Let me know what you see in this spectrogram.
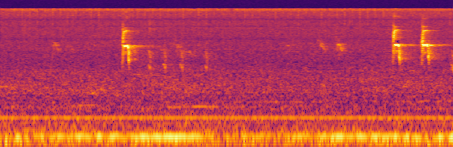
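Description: Small bird chirping: a few short, sharp chirps about a second and a half in and again twice near the end, over a steady low rumble.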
